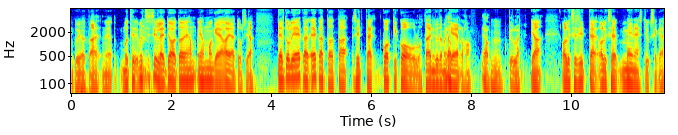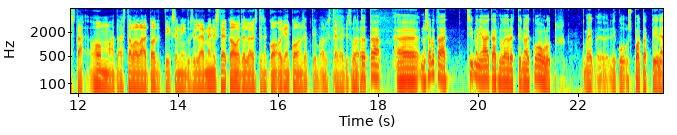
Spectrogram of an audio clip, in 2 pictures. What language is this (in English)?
Finnish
